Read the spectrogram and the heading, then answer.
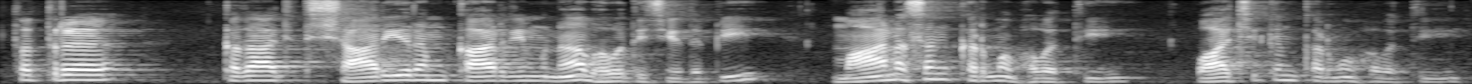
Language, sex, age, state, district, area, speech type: Sanskrit, male, 45-60, Karnataka, Uttara Kannada, urban, spontaneous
